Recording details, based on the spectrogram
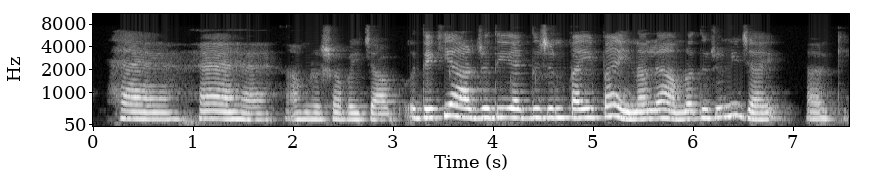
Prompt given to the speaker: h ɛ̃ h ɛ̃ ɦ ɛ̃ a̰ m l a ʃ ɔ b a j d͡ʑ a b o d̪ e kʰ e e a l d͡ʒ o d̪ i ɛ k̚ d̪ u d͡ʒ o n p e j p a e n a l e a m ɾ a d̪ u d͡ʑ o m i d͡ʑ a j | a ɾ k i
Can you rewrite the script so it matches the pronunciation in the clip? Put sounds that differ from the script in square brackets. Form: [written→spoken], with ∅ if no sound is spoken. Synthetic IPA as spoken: h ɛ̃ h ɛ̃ ɦ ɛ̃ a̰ m [l→ɾ] a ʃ ɔ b a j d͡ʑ a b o d̪ e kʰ [e→i] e a [l→ɾ] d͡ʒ o d̪ i ɛ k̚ d̪ u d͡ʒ o n p [e→a] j p a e n a l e a m ɾ a d̪ u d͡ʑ o [m→n] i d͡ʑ a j | a ɾ k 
